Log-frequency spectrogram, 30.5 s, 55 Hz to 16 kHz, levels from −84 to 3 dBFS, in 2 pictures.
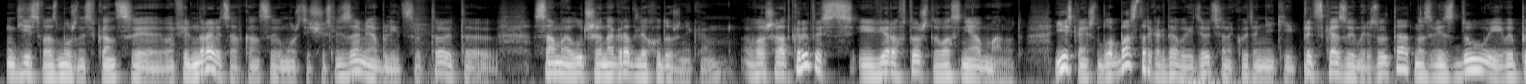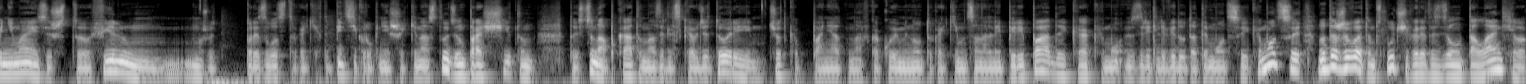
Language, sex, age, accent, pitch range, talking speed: Russian, male, 20-39, native, 85-110 Hz, 175 wpm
